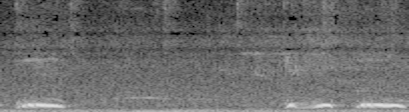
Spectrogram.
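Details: Decoy spotted dove giving a gentle urging coo meant to stir wild doves into calling; a mellow low coo, then a short two-part note and a longer drawn-out hoot, over a quiet low rumble.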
